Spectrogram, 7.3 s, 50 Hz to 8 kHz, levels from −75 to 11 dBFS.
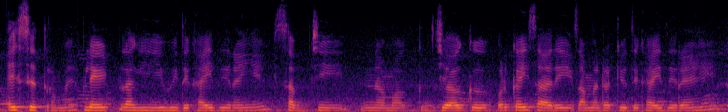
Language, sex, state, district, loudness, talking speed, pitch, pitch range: Hindi, female, Bihar, Purnia, -23 LUFS, 190 wpm, 195 Hz, 185-205 Hz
